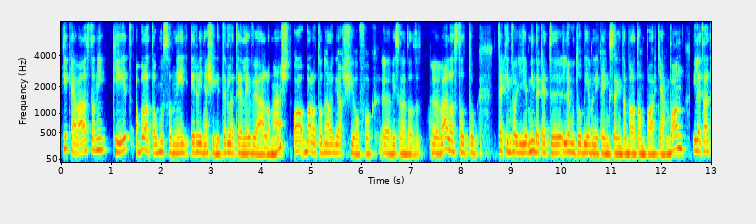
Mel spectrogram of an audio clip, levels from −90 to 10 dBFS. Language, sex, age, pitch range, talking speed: Hungarian, male, 30-49, 135-165 Hz, 145 wpm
